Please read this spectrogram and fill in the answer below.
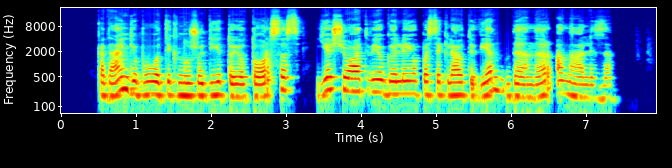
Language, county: Lithuanian, Klaipėda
